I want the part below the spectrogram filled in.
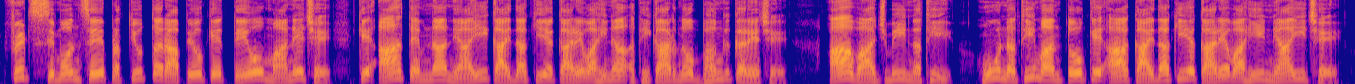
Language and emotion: Gujarati, neutral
